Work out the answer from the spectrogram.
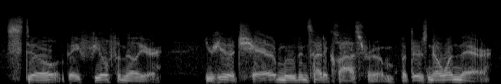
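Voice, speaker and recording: A man playing an ominous agent who narrates an interactive horror warning in grave, deliberate, foreboding second-person script. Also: lowish voice, steady tone, a bit bright, low-quality recording. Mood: eerie, hushed suspense.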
